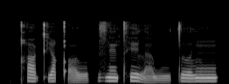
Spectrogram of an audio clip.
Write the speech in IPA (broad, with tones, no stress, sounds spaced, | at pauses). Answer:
qʰ ɤ˥ kʼ i˥ qʼ o˩ | z ɛ̃˥ tʰ e˥ l a˩ w u˩ t ɤ˥ l ũ˥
